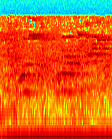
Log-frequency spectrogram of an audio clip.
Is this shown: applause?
no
